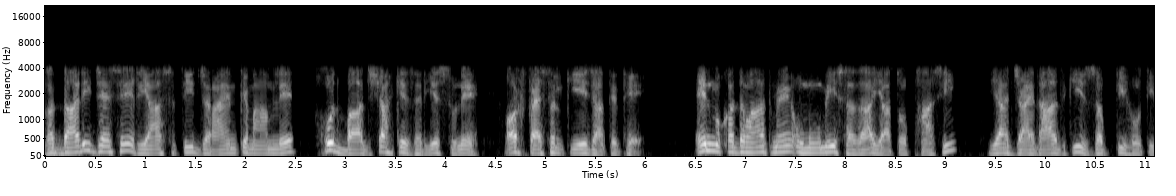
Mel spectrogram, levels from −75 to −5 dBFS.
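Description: From start to finish the speech carries heavy Opus voice compression damage: nothing survives above about 4.3 kHz, consistent with narrowband SILK coding, and the coarse excitation leaves it muffled, hoarse and somewhat robotic, which points to a bitrate near 6 kbps.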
